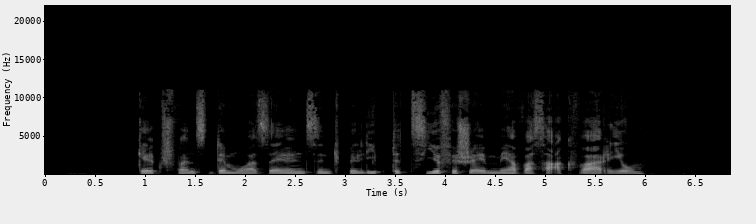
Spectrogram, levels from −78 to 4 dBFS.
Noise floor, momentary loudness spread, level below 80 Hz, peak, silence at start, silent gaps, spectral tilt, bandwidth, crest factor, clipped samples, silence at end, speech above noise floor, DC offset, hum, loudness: -77 dBFS; 7 LU; -78 dBFS; -16 dBFS; 0.95 s; none; -3.5 dB/octave; 11.5 kHz; 24 dB; under 0.1%; 0.85 s; 38 dB; under 0.1%; none; -39 LUFS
